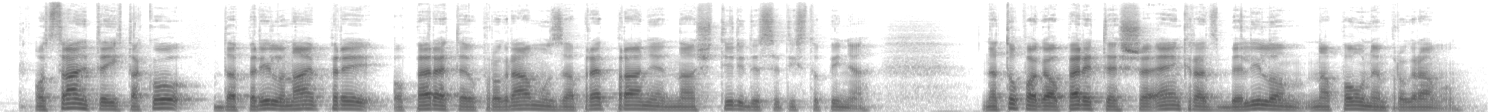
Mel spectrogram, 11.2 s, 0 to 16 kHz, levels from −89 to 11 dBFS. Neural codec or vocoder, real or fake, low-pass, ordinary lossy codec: none; real; 14.4 kHz; none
